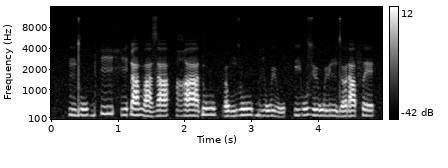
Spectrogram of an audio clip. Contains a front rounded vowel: yes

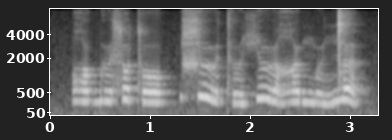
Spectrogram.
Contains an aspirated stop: yes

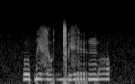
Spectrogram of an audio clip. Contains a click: yes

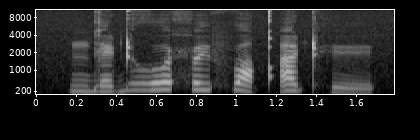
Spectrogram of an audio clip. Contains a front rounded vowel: yes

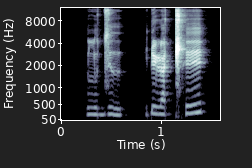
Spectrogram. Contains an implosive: yes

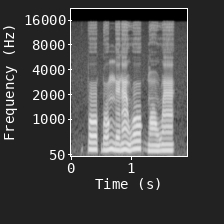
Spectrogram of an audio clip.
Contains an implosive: yes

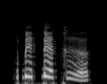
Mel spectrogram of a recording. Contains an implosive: yes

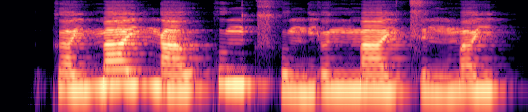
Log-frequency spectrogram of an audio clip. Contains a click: no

